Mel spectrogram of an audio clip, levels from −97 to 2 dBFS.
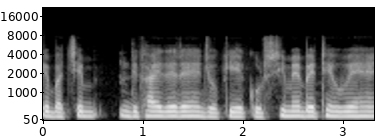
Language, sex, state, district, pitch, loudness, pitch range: Hindi, male, Jharkhand, Deoghar, 160 Hz, -16 LUFS, 155-165 Hz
